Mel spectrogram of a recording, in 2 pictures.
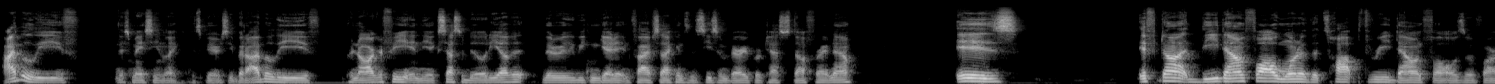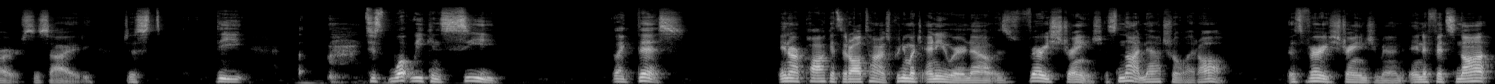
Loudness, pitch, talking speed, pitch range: -21 LUFS, 110 Hz, 165 wpm, 95-135 Hz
